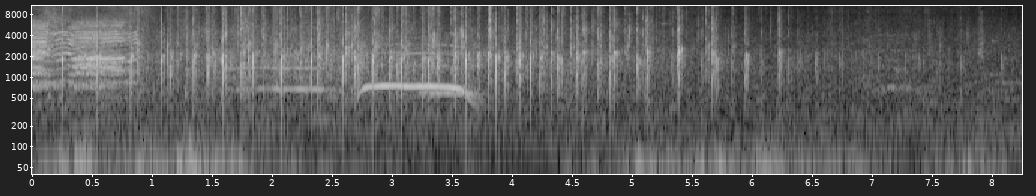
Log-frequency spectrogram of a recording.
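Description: Wooden clappers clack quickly in rhythm.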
